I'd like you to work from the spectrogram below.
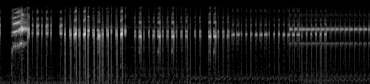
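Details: Colony lovebirds chattering: a quick series of sharp, high ticking chirps at a fast, uneven pace, settling into a steady thin whistled trill over the last second.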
